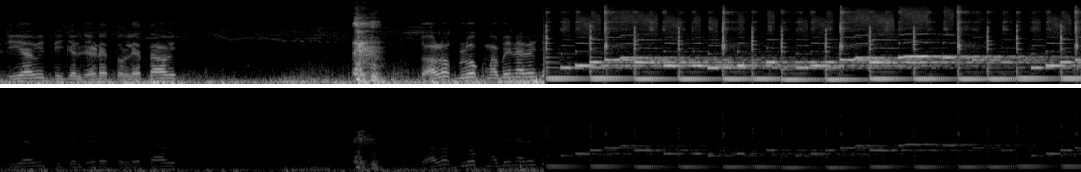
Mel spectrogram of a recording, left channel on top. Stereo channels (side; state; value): right; quieter; 29.8 dB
